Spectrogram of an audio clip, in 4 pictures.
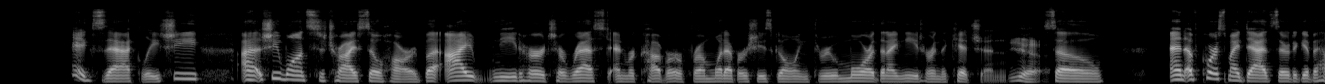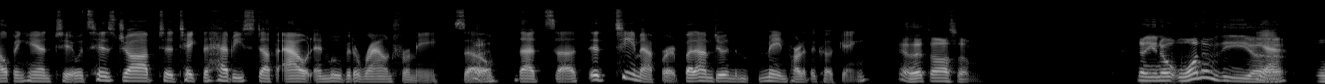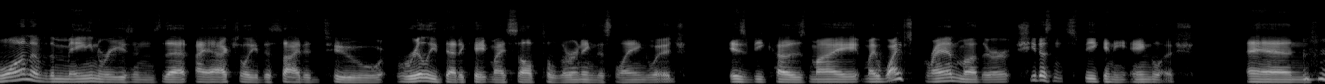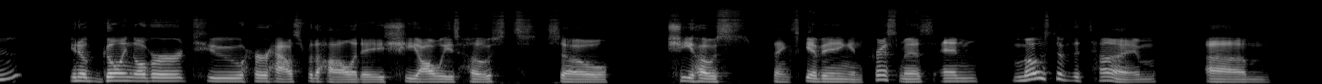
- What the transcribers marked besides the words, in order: none
- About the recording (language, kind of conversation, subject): English, unstructured, What skill should I learn sooner to make life easier?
